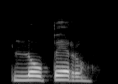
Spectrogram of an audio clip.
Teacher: En las combinaciones C, sí, como S, ejemplos, el cielo azul, el cielo azul. Aspiración de S. Al final de sílaba, zonas de la costa ecuatoriana.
